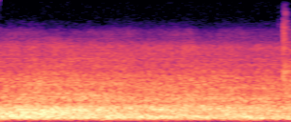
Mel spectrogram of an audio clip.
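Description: Steady, broad roar of a Philippine Airlines jet arriving at Sydney Airport and taxiing from a distance, a constant rumbling engine wash with no talk.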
